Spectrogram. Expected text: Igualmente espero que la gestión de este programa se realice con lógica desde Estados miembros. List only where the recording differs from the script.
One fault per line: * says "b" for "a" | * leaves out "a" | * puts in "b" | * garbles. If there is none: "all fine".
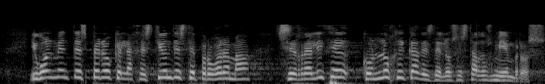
* puts in "los"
